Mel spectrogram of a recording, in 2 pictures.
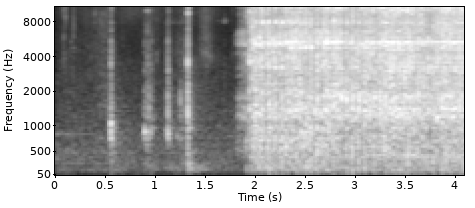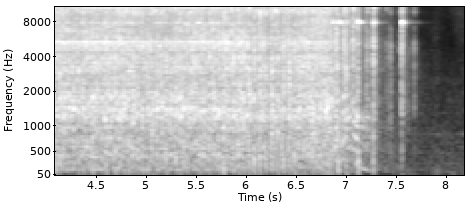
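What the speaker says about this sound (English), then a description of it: "Using a 32mm socket, we want to go ahead and remove this nut on our spindle." A powerful impact wrench hammers loose the spindle nut with a 32mm socket on a Chrysler 300, one sustained loud rattling burst lasting about five seconds, framed by a few sharp clanks of tools before and after.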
